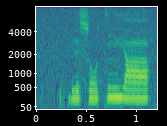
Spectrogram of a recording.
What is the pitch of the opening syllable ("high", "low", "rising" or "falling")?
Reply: low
